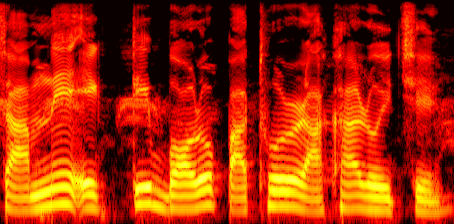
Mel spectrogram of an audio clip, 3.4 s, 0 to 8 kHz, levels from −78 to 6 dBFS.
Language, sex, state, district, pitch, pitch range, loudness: Bengali, male, West Bengal, Alipurduar, 135 Hz, 120-155 Hz, -14 LUFS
